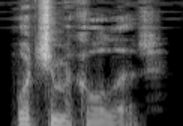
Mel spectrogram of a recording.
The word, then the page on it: whatchamacallit: Australian English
